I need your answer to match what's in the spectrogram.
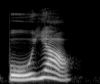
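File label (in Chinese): "bú yào", Mandarin; tone changes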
